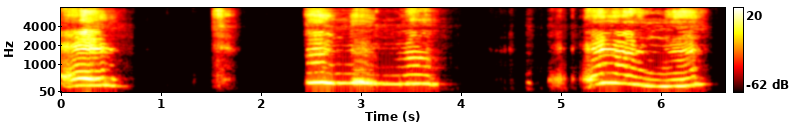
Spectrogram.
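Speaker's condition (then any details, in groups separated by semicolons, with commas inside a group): Cerebral palsy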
